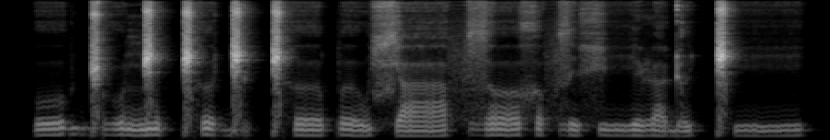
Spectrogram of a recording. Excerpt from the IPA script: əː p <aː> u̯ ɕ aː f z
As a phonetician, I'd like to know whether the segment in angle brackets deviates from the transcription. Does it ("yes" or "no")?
yes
